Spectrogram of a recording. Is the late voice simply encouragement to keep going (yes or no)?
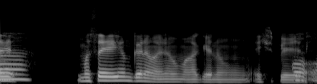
no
